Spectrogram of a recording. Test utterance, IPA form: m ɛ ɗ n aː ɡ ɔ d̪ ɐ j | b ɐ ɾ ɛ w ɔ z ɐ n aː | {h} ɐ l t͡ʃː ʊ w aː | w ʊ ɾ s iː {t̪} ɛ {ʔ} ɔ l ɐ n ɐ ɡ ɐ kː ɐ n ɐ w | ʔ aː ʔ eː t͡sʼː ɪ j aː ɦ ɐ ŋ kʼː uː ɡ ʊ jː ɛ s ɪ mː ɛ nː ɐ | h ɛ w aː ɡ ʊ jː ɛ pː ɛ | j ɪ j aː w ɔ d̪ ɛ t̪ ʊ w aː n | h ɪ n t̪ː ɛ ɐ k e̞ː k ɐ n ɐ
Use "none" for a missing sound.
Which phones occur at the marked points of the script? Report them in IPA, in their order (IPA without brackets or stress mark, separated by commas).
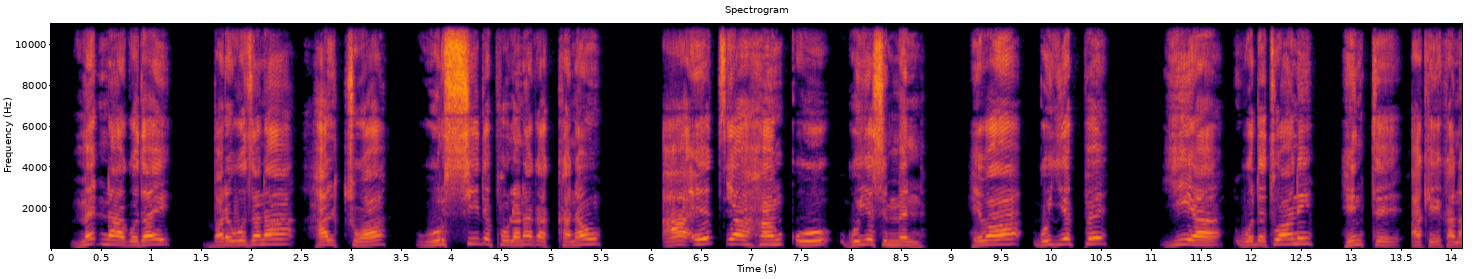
h, d̪, p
